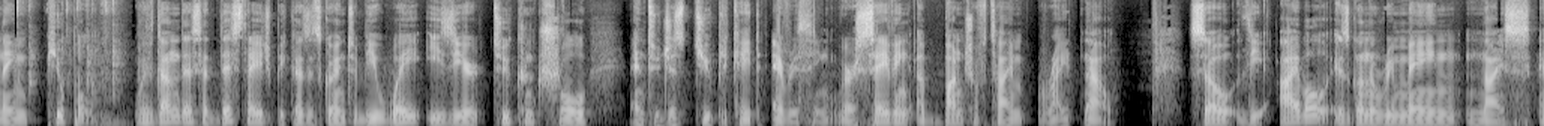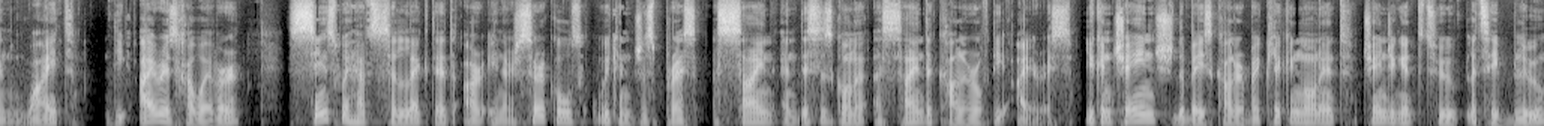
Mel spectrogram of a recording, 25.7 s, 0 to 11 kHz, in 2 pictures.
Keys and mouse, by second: 10.4 click, 10.8 click, 14.4 click, 19.7 click, 23.5 click.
